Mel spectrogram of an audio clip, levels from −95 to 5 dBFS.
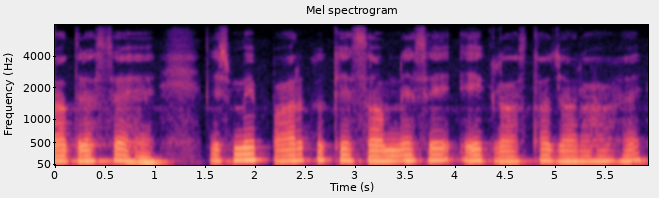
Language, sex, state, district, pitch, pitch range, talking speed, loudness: Hindi, male, Maharashtra, Chandrapur, 115 Hz, 110-125 Hz, 140 wpm, -16 LUFS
